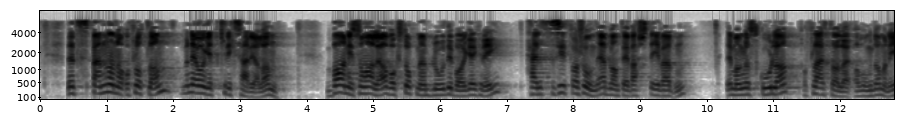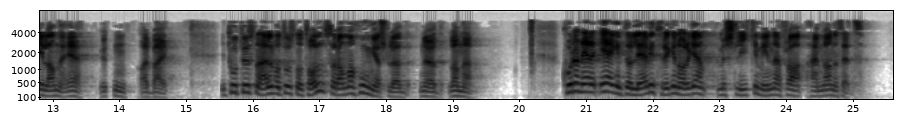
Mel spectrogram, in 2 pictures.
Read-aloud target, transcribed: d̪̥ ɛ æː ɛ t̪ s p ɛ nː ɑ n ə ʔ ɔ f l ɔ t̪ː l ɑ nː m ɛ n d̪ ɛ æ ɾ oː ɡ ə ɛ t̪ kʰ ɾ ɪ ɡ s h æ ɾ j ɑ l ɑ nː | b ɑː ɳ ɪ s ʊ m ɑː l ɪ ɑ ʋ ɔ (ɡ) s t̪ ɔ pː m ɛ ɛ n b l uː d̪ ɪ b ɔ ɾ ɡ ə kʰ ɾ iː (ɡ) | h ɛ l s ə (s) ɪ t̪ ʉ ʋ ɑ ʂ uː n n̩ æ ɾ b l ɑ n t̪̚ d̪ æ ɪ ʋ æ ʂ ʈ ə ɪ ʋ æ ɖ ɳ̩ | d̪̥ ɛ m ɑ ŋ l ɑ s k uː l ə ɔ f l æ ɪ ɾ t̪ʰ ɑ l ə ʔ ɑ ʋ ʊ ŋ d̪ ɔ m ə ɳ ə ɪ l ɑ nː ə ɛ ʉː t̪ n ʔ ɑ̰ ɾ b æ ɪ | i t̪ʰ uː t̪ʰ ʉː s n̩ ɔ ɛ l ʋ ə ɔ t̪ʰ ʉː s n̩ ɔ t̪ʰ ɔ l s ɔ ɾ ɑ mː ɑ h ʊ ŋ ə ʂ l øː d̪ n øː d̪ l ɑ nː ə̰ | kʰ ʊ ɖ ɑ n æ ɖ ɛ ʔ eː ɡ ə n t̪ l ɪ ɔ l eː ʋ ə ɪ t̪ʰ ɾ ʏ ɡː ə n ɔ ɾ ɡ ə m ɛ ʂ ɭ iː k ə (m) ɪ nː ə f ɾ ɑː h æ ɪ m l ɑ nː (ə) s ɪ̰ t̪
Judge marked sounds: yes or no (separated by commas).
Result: no, yes, yes, yes, yes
